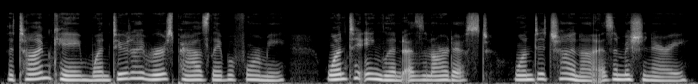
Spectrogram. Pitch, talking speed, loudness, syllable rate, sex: 215 Hz, 180 wpm, -17 LUFS, 5.5 syllables/s, female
